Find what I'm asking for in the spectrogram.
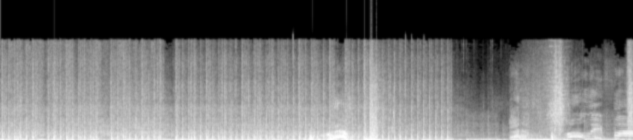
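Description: Rapid bursts of gunfire crackle through a scene from an animated Countryballs zombie cartoon, loud repeated shots mixed with thuds, music and brief vocal gasps or shouts.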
